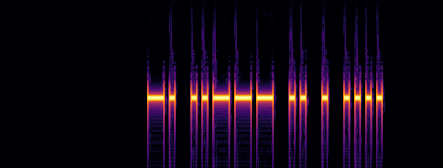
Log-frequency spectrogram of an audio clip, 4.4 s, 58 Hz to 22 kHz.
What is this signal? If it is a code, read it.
Morse code, heard as a keyed tone, about 21 wpm, 700 Hz. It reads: N2IEH
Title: USA Call Signs - 5 Characters - Repeated 3x - 22wpm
